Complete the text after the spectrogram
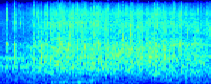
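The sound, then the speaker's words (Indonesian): Audience applause breaks out during a religious sermon, a dense, steady wash of many hands clapping at once, loud and even from start to finish with no break. “Jangan tepuk tangan, ini bukan gereja Pantai Kosta.”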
